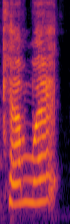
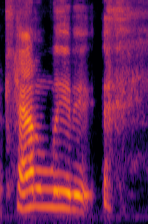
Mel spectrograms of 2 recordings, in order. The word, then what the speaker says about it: catalytic: Oh, I'm saying it wrong. It's not Cadillac. Okay, a catalytic. Yeah, thank you, Miss VS. Y'all just gonna let me call it Cadillac.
